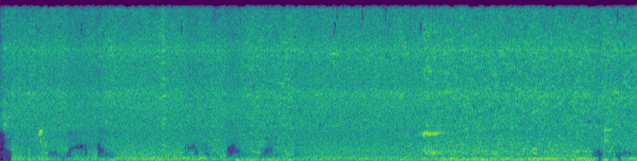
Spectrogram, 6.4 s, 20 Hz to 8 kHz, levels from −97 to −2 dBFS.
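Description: Speech dips four times: 0 to 0.27 s, 0.5 to 1.13 s, 1.86 to 2.74 s and 5.94 to 6.31 s. The first dip is deep, about 30 dB. The rest are shallower, about 5 to 10 dB. This is likely speech suppressed in double talk. The echo canceller turned the talker down while the far side spoke.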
